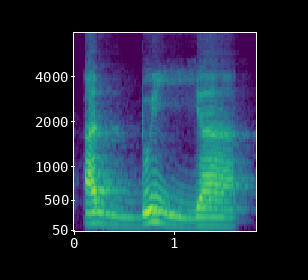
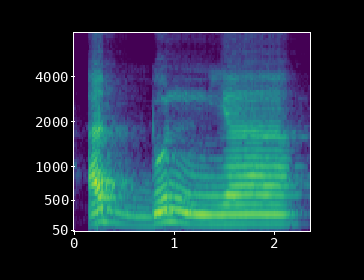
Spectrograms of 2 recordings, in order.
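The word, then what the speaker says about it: الدنيا: Contohnya ad-dunya, tidak dibaca ad-duya, tetapi yang benar adalah ad-dunya.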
